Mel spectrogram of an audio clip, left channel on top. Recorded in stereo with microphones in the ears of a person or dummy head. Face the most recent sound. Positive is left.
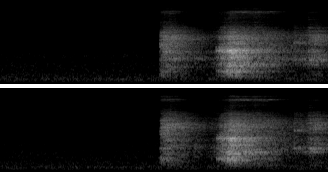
turn(degrees=35)  # may be behind; listen again after turning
